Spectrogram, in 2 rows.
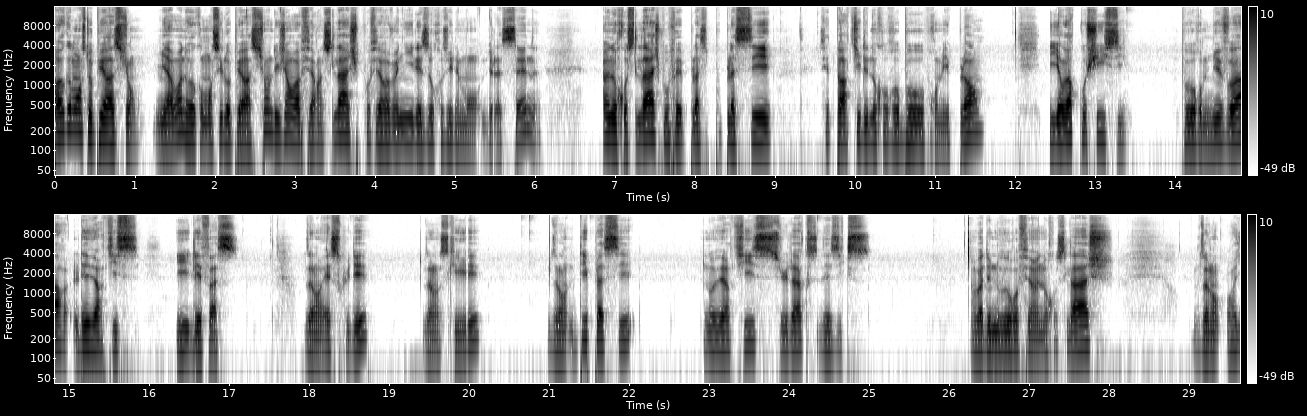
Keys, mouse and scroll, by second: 0.8-3.3 middle drag, 3.3 KP_Divide, 6.9 KP_Divide, 9.0 middle click, 9.6-10.5 scroll up 4, 10.5-11.0 scroll down 2, 11.0-13.1 middle drag, 13.1 click, 14.1-16.0 middle drag, 16.0-16.6 shift+scroll up 2, 16.6-17.1 scroll up 1, 17.1 middle click, 17.8 e, 19.0 s, 21.4-24.4 drag, 24.5-26.5 middle drag, 26.5 KP_Divide, 27.8 Tab, 28.5-29.3 ctrl+scroll up 5, 29.3-29.6 middle drag.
